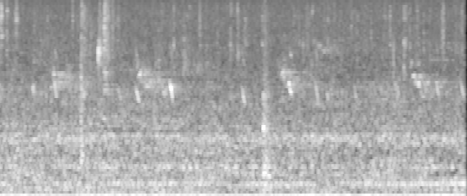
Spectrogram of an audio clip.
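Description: Faint, short bird chirps, a few at a time, over a steady low hum.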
